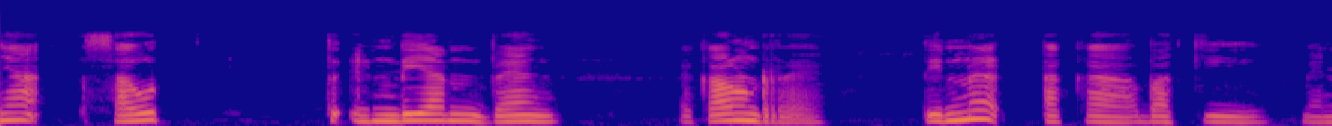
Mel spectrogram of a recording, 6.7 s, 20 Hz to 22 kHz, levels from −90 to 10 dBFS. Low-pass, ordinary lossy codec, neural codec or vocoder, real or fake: 7.2 kHz; none; none; real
